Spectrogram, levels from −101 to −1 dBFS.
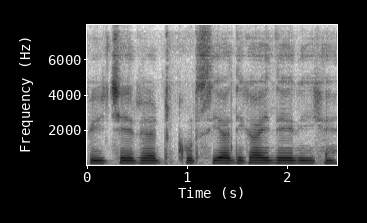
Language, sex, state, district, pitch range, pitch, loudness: Hindi, male, Himachal Pradesh, Shimla, 135-140 Hz, 140 Hz, -15 LUFS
